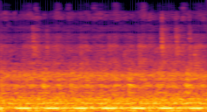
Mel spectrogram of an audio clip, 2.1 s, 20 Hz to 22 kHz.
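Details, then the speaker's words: 52-inch unknown-brand bronze hugger ceiling fan on high speed: low buzzing hum swelling about four times a second; light kit and motor wobble, light pull chain dancing; owner suspects a flywheel out of balance, unconfirmed. "I don't think I see the motor housing wobble too much. But the light kit and the motor definitely do wobble."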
